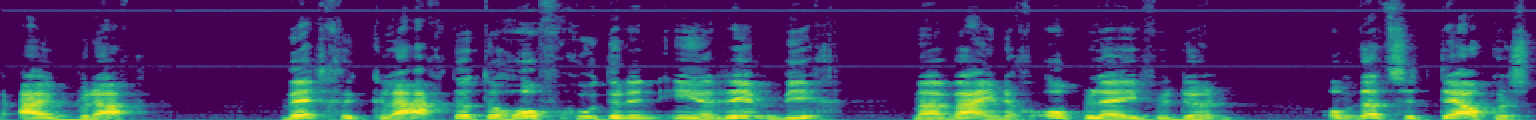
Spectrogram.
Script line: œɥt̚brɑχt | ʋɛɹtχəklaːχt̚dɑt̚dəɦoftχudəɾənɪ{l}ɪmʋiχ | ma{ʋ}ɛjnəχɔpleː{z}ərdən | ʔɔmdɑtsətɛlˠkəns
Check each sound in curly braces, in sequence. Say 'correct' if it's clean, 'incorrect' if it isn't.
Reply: incorrect: r, correct, incorrect: v

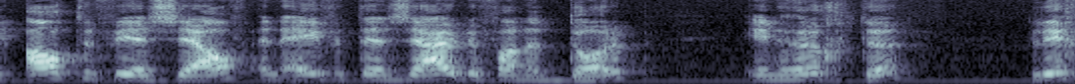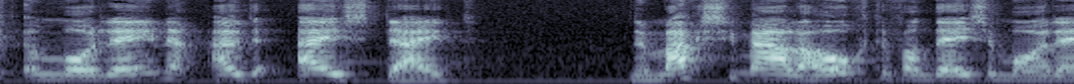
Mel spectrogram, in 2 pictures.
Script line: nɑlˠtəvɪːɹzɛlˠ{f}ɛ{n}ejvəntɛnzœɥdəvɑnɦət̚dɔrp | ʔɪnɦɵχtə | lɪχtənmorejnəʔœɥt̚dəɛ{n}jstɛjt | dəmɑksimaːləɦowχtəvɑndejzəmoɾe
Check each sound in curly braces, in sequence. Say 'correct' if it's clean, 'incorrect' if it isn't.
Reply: correct, correct, incorrect: none

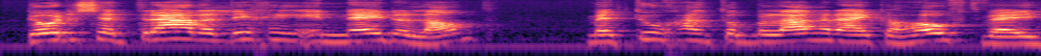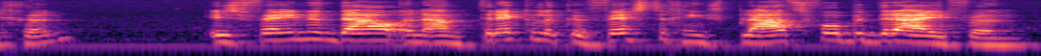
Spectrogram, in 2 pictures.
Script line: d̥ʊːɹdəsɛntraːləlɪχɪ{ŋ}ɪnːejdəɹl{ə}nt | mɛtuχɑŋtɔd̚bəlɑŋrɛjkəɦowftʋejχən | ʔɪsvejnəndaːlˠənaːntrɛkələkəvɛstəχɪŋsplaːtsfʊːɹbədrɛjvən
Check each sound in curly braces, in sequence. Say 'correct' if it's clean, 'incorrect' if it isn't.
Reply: correct, incorrect: ɑ

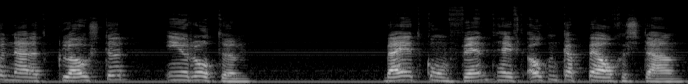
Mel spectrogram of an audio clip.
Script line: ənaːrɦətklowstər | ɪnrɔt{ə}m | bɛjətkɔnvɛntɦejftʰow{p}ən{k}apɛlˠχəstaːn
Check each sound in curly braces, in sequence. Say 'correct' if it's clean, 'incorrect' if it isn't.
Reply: correct, incorrect: k, correct

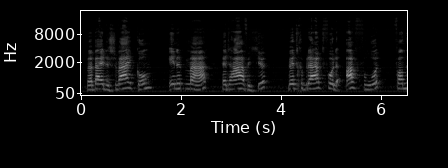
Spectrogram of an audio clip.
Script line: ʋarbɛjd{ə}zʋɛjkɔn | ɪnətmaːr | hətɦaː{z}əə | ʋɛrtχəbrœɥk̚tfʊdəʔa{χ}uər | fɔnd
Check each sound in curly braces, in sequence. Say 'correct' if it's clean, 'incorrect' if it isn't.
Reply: correct, incorrect: v, incorrect: f

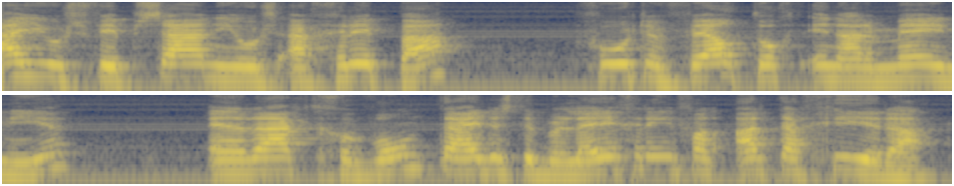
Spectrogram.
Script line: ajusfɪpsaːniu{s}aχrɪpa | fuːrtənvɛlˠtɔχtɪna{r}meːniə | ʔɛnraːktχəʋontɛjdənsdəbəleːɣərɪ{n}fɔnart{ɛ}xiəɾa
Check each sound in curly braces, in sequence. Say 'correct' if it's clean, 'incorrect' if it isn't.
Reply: correct, correct, incorrect: ŋ, incorrect: a

